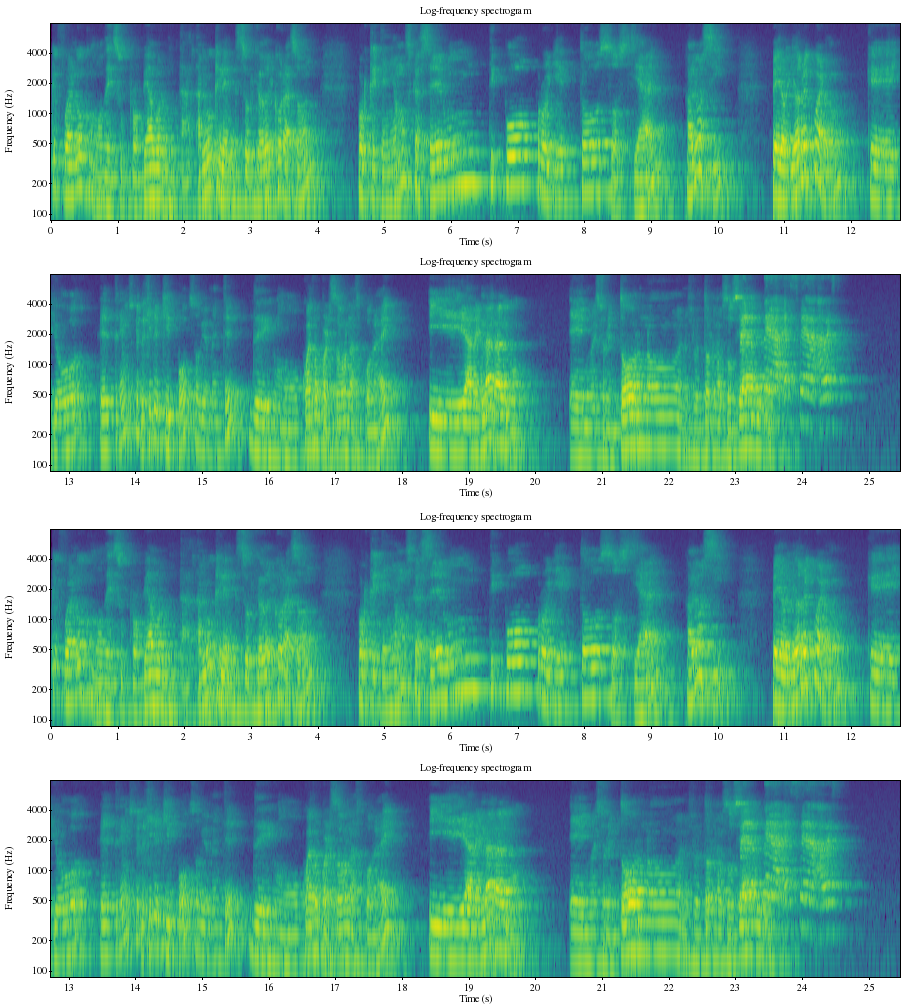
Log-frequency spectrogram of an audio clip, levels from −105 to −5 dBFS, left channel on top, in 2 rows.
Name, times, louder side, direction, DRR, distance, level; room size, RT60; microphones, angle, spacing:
voice 1, 0.0-3.9 4.6-9.2 9.5-10.1 10.8-11.9 12.3-13.2 13.5-17.9 18.4-19.7 20.5-23.5, left 1 dB, 65° left, -1 dB, 0.8 m, -20 dB
voice 2, 23.1-24.5, left 1 dB, 25° left, -1 dB, 1.3 m, -23 dB
12.0 x 4.1 x 2.9 m, 0.88 s
head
